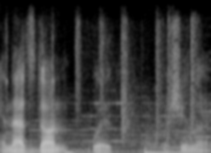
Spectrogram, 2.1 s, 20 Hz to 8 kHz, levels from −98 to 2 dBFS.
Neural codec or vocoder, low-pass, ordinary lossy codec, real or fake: none; 7.2 kHz; Opus, 32 kbps; real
